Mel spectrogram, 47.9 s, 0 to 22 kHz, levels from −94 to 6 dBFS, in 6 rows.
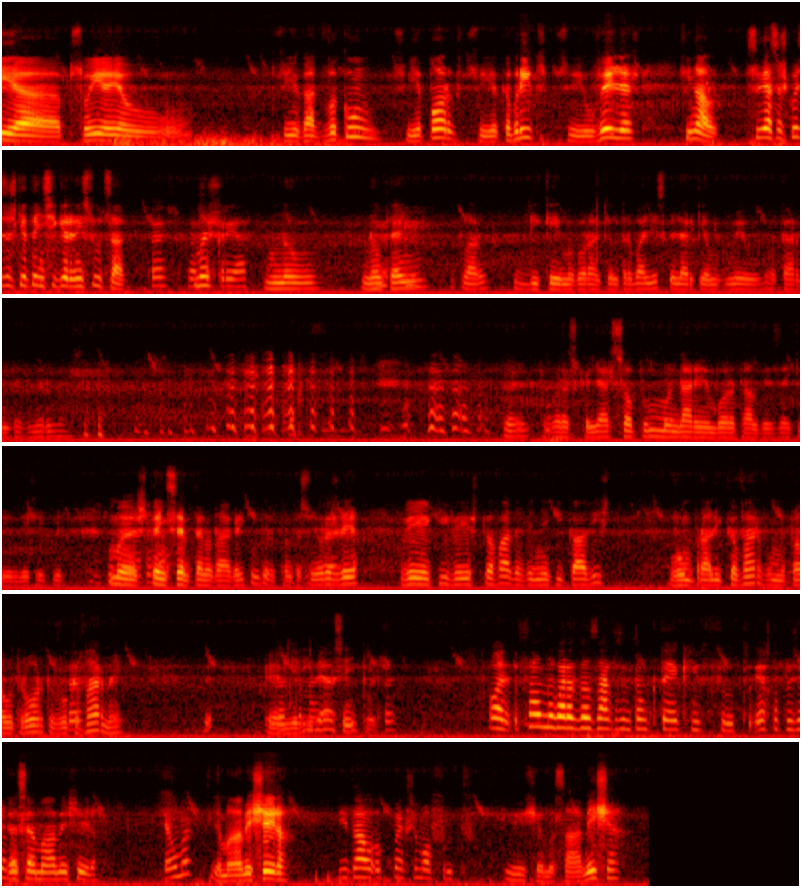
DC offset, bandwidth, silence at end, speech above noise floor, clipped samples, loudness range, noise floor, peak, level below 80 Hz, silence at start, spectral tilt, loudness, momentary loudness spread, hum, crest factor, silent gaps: under 0.1%; 16 kHz; 1.55 s; 23 dB; under 0.1%; 17 LU; -60 dBFS; -10 dBFS; -60 dBFS; 0 s; -3.5 dB/octave; -36 LUFS; 23 LU; none; 28 dB; none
